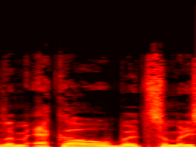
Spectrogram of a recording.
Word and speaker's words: EGO: So Tom says that it's pronounced Echo instead of Ego.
